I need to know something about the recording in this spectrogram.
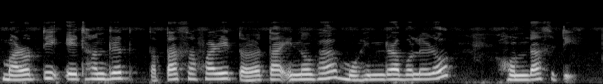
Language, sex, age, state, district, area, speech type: Assamese, female, 45-60, Assam, Golaghat, urban, spontaneous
